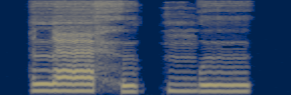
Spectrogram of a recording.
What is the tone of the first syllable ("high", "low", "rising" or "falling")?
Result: high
